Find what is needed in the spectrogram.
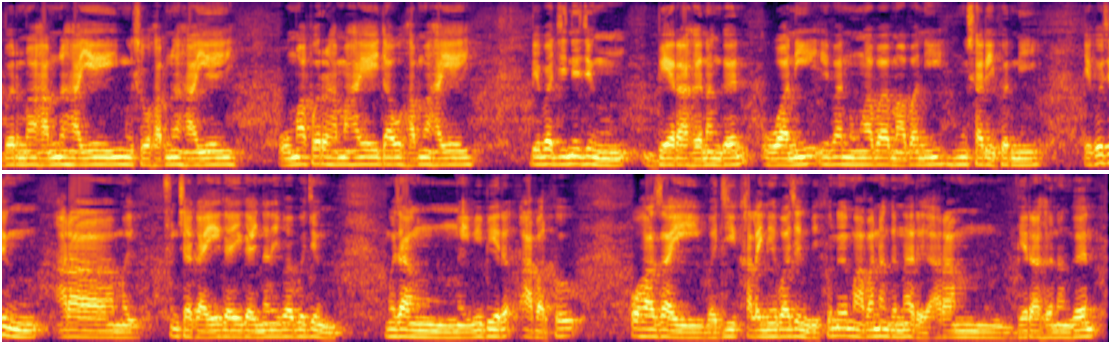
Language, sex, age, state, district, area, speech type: Bodo, male, 30-45, Assam, Kokrajhar, rural, spontaneous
